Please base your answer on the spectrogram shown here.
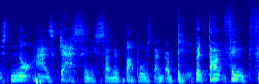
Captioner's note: popping noise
